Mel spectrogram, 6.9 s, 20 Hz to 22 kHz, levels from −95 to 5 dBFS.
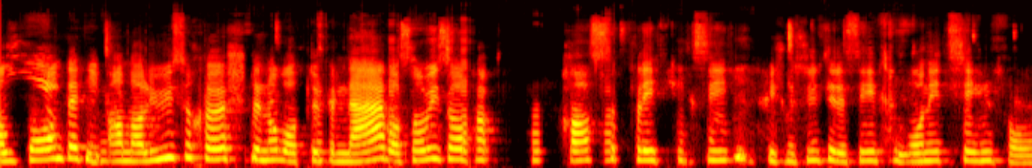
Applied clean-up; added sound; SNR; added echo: neural mask model Resemble Enhance denoiser.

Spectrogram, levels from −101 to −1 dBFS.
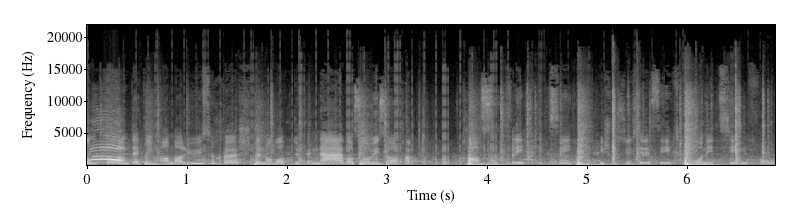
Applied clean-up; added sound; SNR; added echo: none; Crowd; -1 dB; none.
